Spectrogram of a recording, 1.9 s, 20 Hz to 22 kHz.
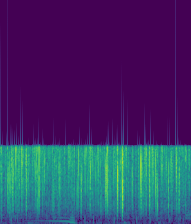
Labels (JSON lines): {"label": "biophony, cascading saw", "recorder": "SoundTrap 600 or HydroMoth"}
